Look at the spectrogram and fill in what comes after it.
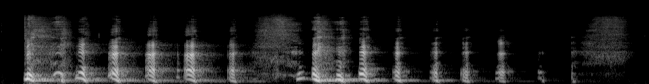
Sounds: Laughter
